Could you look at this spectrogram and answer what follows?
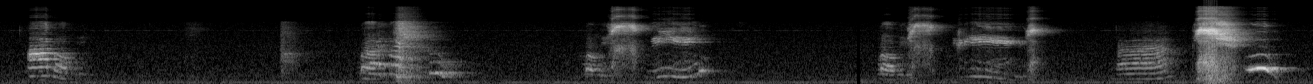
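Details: A talking parrot imitating its owner's sneeze: chirps and speech-like calls ending in a loud, sharp, sneeze-like burst.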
